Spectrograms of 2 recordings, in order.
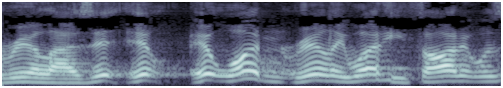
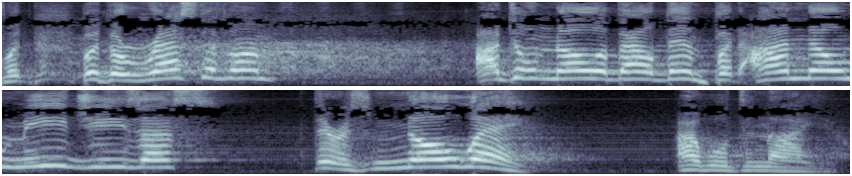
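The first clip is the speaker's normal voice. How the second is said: confident, bold, deliberate, unwavering, pitched-up delivery; 6 semitones higher than usual. Retelling Peter's reply to Jesus: acting out Peter speaking confidently. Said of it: "very confidently and boldly says".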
